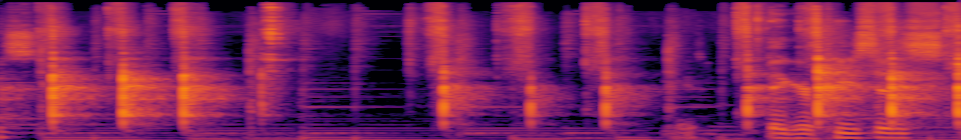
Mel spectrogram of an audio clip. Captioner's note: chopping onions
